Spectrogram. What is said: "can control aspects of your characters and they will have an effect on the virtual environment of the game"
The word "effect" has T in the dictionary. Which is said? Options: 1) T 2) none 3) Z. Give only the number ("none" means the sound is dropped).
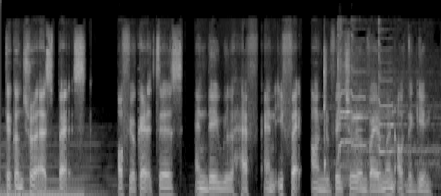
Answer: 1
